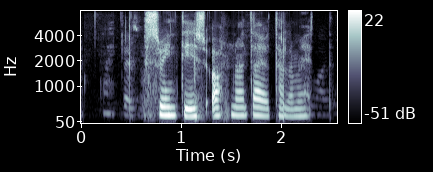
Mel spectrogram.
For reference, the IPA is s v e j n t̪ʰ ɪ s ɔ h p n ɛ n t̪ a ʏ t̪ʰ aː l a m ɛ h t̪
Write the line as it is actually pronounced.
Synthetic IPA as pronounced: s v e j n t̪ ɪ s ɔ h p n a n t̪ a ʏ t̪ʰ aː l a m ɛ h t̪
